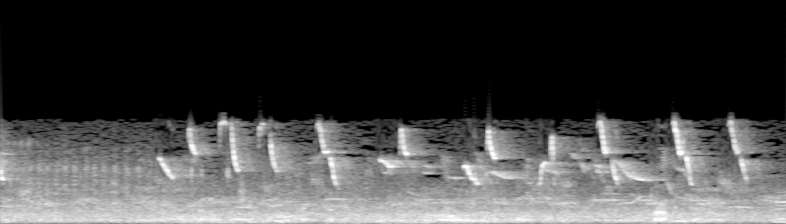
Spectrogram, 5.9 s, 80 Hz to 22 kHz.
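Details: Hooded siskin, yellow repique category, competing at a singing contest in Zona Norte on 17 November 2013: rapid series of thin, high, downslurred whistled notes and twitters from about one second on, over a steady murmur of people talking.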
